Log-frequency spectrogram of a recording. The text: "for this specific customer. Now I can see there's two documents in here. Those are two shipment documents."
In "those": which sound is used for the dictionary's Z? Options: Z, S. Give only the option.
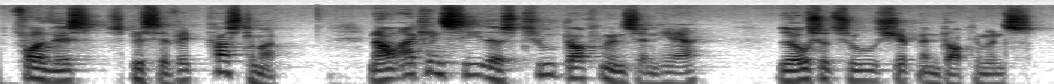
S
